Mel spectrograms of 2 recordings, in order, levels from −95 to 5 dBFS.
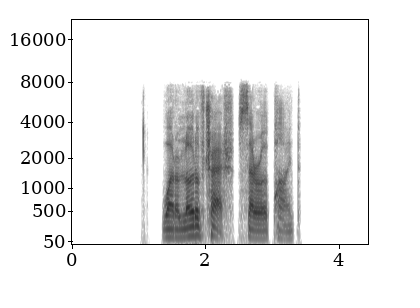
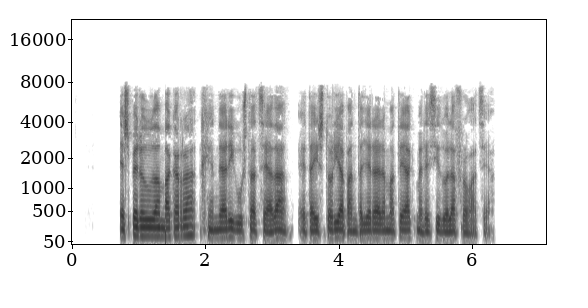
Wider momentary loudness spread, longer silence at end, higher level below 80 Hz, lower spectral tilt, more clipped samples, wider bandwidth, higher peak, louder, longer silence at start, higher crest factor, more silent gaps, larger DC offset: first, 20 LU vs 9 LU; first, 1.15 s vs 0.85 s; second, -66 dBFS vs -54 dBFS; second, -3.5 dB/octave vs -5 dB/octave; neither; about the same, 8.2 kHz vs 8 kHz; about the same, -2 dBFS vs -2 dBFS; about the same, -20 LUFS vs -21 LUFS; first, 1.35 s vs 0.7 s; about the same, 22 dB vs 20 dB; second, none vs 3.33-3.38 s; neither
